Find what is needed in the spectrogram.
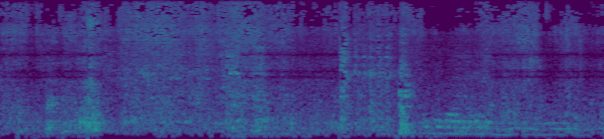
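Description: Wet cow-dung, soil and water plaster being smeared by hand over an earthen floor in sweeping strokes: a rough, continuous rubbing and scraping.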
